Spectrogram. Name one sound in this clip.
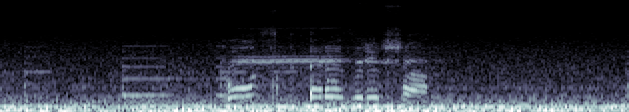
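A warning tone beeps briefly in the cockpit.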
